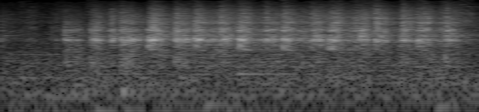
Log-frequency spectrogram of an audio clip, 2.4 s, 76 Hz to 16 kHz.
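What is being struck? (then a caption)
Graphics card backplate. The plastic back plate of an MSI RTX 5080 Shadow 3X graphics card is tapped and scraped, producing a quick run of dry, high-pitched clicks and rasps centered around 2.4 kHz with almost no low end. The sound marks the back plate as plastic rather than metal, so thermal pads probably won't matter.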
